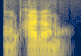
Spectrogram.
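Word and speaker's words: 上野: 이게 그 아가노라고 읽어 일본말 아가노 이게 우에노하고도 우에노라고도 읽어요. 독쿄에 가면 우에노 공원이 있는데 우노라고 여기서는 아가노라고 읽습니다.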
